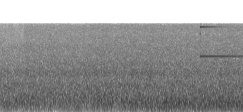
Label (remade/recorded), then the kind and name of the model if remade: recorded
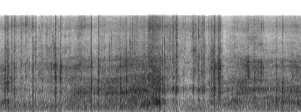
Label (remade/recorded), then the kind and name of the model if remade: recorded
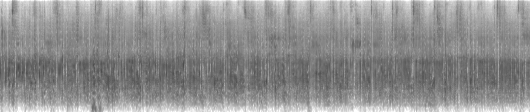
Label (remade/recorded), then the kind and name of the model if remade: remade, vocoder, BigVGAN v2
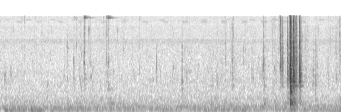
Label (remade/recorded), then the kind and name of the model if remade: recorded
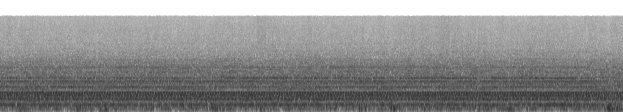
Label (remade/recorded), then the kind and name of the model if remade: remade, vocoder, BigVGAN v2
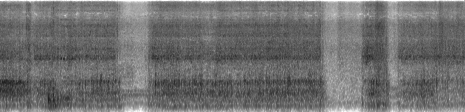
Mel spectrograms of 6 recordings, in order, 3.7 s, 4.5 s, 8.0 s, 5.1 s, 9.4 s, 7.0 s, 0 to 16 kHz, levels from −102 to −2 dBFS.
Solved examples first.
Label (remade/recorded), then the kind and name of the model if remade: remade, vocoder, BigVGAN v2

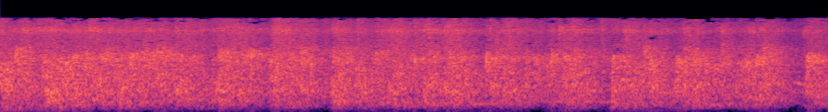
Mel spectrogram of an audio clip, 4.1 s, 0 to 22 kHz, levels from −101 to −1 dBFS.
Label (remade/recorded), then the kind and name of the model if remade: recorded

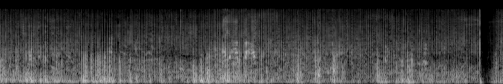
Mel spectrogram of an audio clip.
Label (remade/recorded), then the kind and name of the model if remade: remade, vocoder, BigVGAN v2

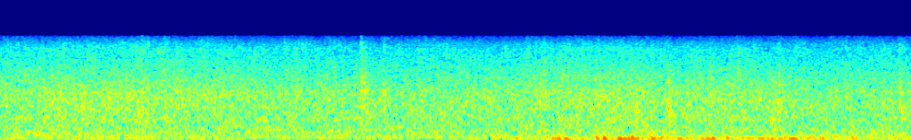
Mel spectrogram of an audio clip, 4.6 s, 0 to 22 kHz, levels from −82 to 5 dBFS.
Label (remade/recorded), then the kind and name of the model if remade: recorded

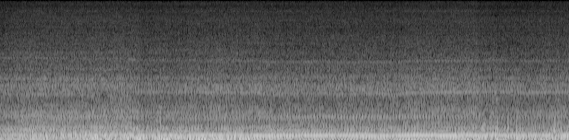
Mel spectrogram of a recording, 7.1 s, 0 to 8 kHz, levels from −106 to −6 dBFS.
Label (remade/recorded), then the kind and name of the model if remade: remade, vocoder, BigVGAN v2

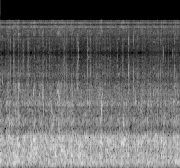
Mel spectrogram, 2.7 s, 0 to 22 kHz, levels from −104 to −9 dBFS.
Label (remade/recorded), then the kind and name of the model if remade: remade, vocoder, BigVGAN v2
